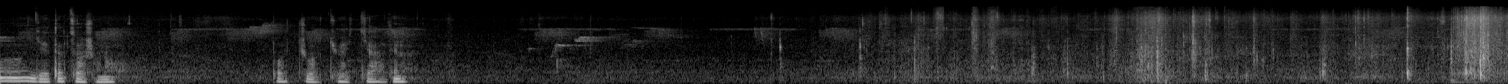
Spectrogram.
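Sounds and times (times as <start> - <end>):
leaves and twigs rustling: 0.0 - 6.4, 7.3 - 15.0
bird calling: 5.2 - 15.0.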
